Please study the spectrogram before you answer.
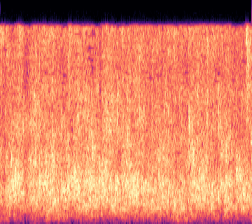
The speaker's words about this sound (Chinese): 鼓掌。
